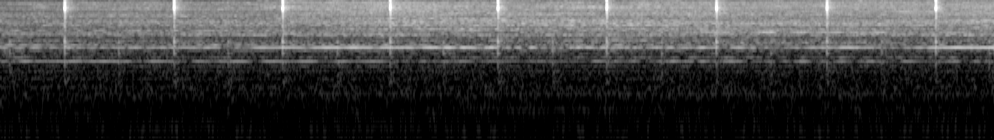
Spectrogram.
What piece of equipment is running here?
valve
